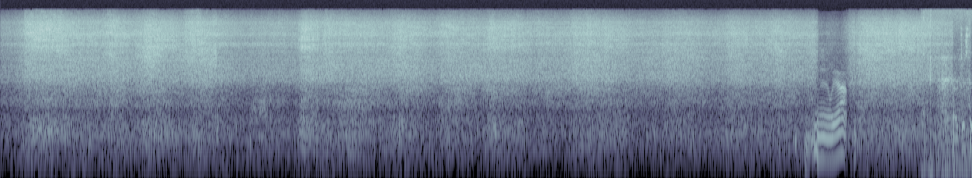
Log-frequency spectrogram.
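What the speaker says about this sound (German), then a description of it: "ich fange nun an, den Klarlack zu spritzen" Spray gun laying clear coat onto car paint over a dry basecoat film, a continuous broad airy hiss that runs nearly unbroken, with a brief break and a small clatter near the end.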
